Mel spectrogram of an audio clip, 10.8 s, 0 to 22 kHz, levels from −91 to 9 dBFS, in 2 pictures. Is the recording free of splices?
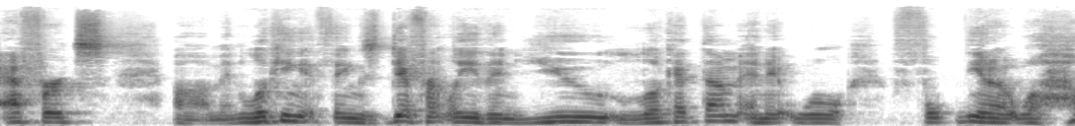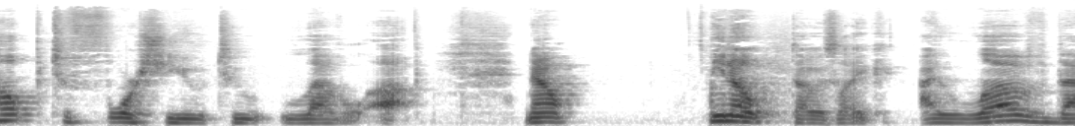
no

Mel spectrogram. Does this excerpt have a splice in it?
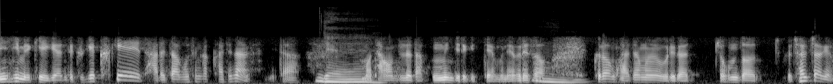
no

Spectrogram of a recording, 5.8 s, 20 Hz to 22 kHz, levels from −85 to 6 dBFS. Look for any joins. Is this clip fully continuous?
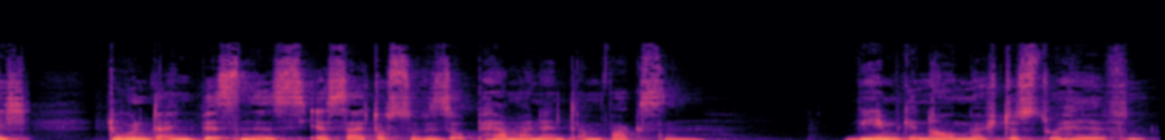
no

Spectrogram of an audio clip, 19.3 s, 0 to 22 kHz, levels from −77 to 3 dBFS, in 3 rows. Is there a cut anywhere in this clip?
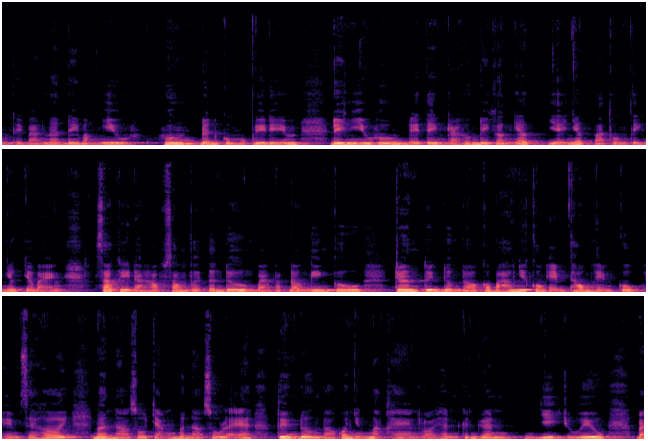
yes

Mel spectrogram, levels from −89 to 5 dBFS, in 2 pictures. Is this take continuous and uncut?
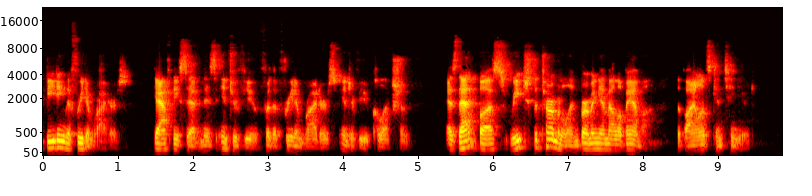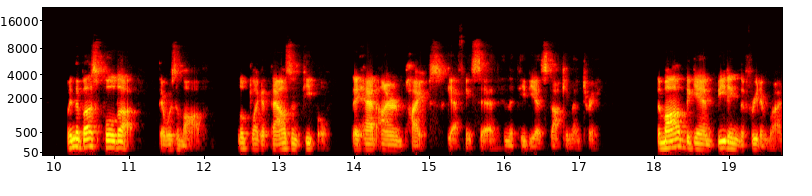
yes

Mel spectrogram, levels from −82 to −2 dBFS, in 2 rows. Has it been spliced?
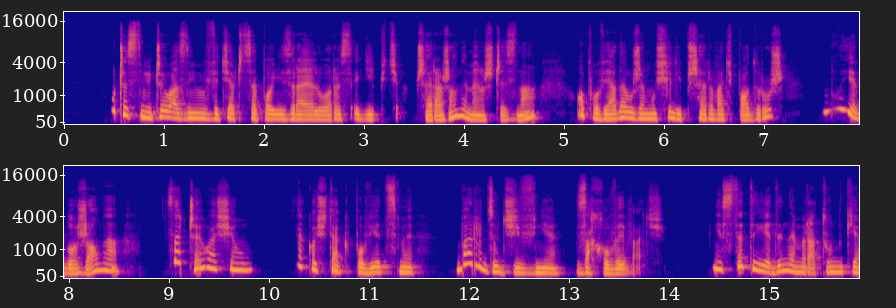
yes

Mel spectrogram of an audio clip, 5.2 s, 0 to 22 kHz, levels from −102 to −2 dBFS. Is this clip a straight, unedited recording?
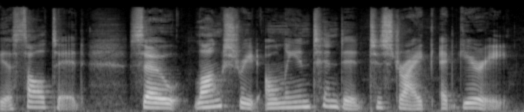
no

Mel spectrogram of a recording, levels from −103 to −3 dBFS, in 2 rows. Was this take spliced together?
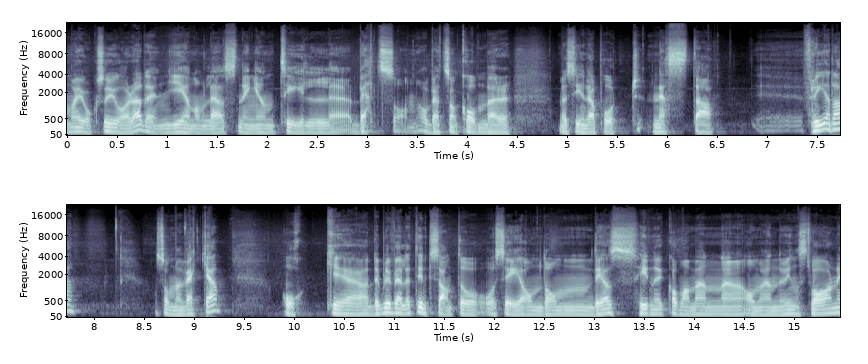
no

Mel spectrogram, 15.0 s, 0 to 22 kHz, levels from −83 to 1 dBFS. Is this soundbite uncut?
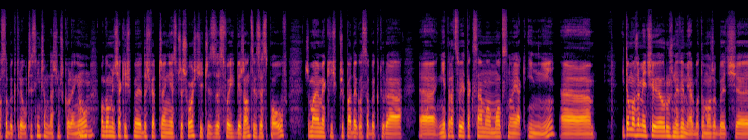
no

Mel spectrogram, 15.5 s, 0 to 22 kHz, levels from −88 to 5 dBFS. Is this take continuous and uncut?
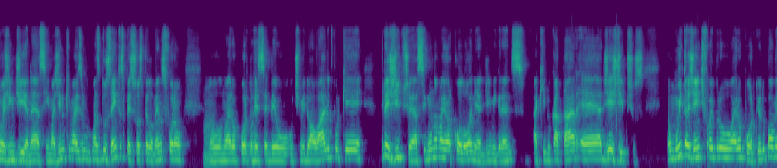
no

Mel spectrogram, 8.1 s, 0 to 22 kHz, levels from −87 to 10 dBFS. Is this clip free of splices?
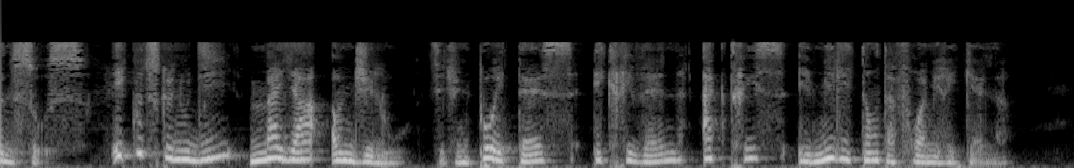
no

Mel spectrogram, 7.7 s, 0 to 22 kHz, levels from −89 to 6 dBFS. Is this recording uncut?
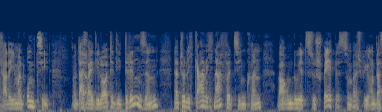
no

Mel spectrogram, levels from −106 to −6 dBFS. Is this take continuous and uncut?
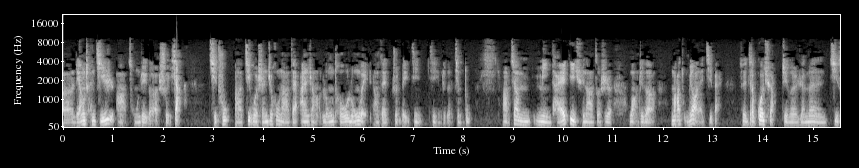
yes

